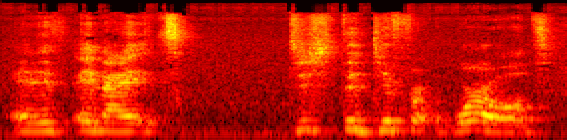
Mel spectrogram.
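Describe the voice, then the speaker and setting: A woman's voice: medium pitch, fairly even intonation, normal speed, recorded from a distance, poor audio. A woman in her twenties from the United States, talking casually about her writing in an earnest, reflective way, repeating phrases for emphasis. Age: 20s. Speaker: self-published author. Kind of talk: casual vlog talk.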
